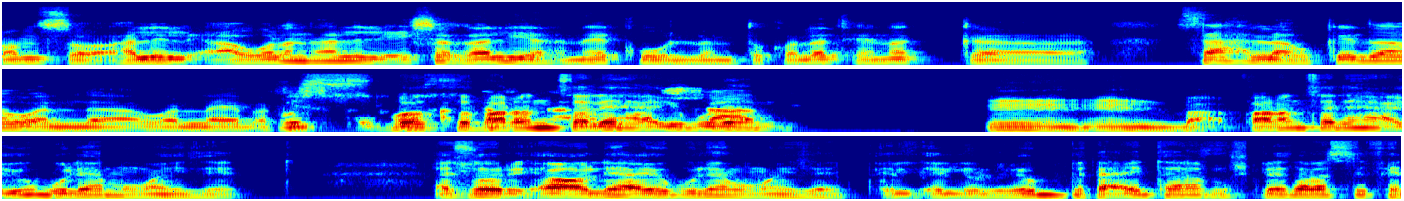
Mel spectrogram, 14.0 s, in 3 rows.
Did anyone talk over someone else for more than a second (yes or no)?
yes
